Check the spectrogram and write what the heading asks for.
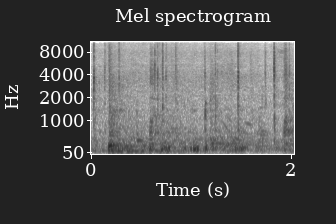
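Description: Indistinct voices of people talking near the microphone, with scattered sharp clicks.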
